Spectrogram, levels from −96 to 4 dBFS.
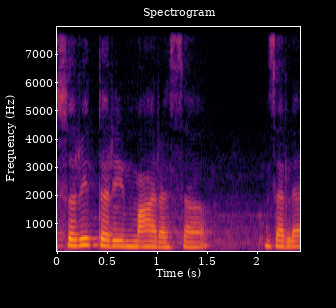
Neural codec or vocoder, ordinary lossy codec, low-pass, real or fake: codec, 16 kHz, 8 kbps, FunCodec, trained on LibriTTS, 25 frames a second; none; none; fake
